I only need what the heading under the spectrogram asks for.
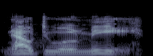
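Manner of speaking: deep, heavy, low-pitched voice. Voicing a stranger who enters the bar and challenges them: deep voice. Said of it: "says in a deep voice".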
